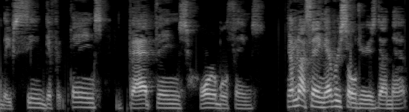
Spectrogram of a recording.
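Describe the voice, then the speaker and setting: Husky American man telling personal stories. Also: medium pitch, no echo, poor audio. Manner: emphatic, repeats phrases and poses rhetorical questions. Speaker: military veteran and pilot sharing experiences. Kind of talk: anecdotal storytelling about personal experience.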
